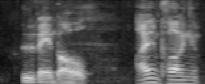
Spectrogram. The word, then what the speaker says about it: Uwe Boll: I don't know how to pronounce his name. It's German. The fact that you made it through the first name, like I couldn't do that. I'm pretty sure it's Uwe Boll.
